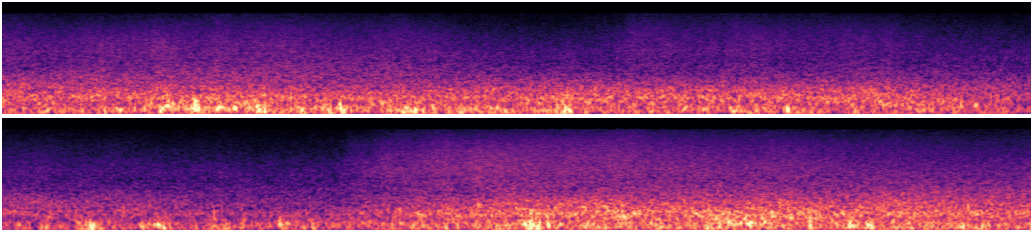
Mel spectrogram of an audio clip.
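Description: Rough storm surf breaking and washing up a sandy beach, with wind buffeting the microphone. The hiss grows brighter and a little louder about seven seconds in.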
